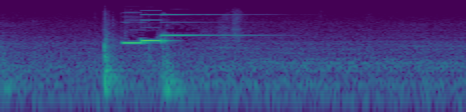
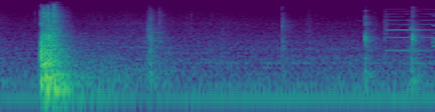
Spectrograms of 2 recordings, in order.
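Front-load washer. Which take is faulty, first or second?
first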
